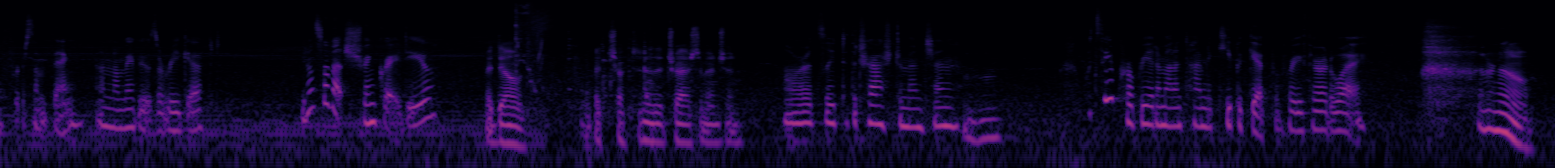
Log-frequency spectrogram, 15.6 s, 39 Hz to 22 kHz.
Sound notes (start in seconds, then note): 5.1 sword whirs; 14.2 sighs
